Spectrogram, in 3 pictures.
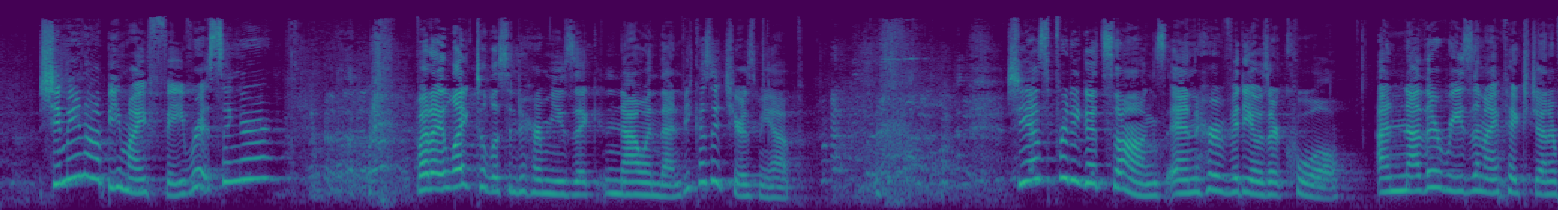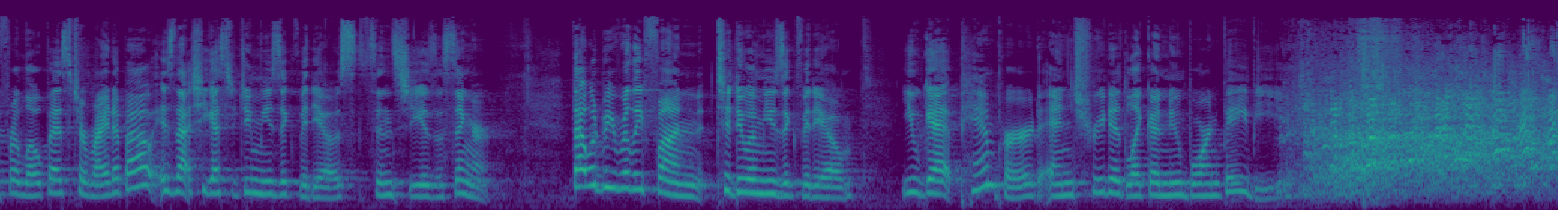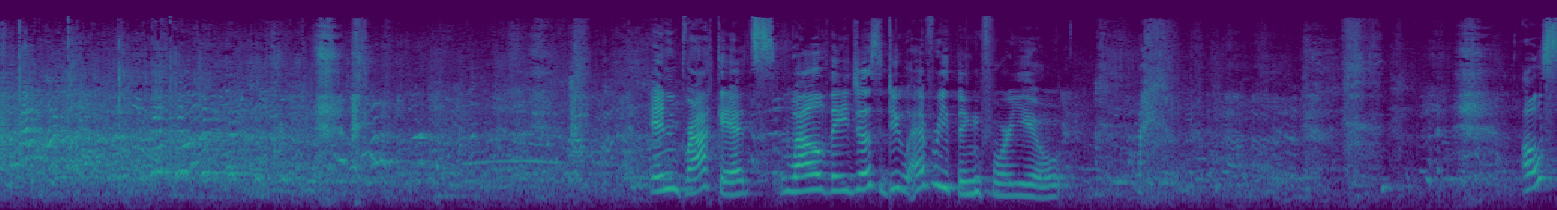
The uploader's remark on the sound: Recorded live at the Royal Cinema in Toronto.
